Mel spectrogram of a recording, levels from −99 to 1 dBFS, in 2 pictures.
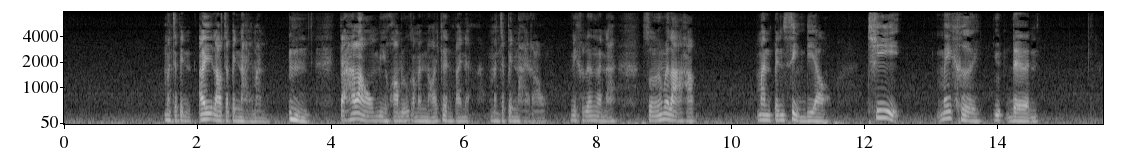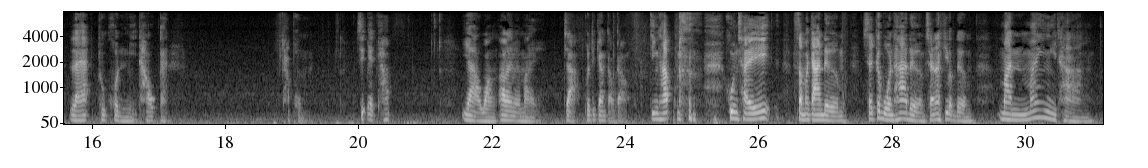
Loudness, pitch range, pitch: -31 LUFS, 80-130 Hz, 105 Hz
